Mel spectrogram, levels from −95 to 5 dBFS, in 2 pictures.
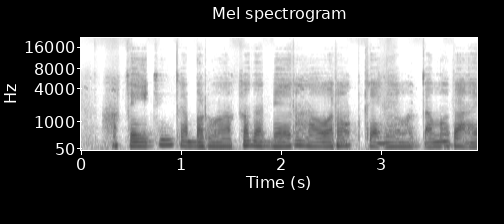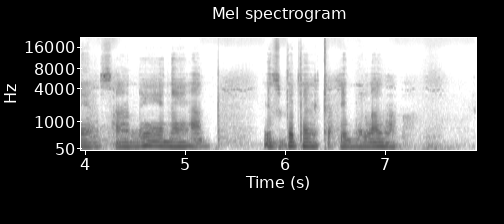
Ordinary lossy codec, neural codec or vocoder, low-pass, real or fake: none; codec, 44.1 kHz, 1.7 kbps, Pupu-Codec; none; fake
